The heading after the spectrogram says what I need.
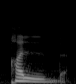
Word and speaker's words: qalb: And if you change the qaf into kaf, you're changing the whole meaning. Kalb is dog. So two different meanings just by mispronouncing the qaf and the kaf, yeah?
